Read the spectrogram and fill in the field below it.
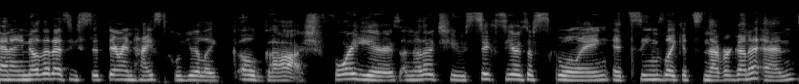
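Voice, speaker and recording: With a bright, sharp tone and a fairly high pitch, a woman talks at a moderate pace in a monotone, flat way with hardly any pauses. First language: Spanish. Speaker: speech-language pathologist. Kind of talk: panel talk. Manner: halting, many fillers.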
